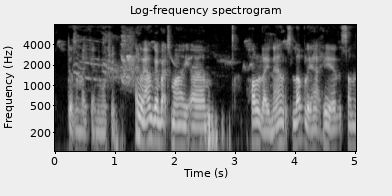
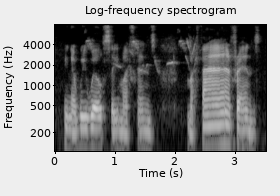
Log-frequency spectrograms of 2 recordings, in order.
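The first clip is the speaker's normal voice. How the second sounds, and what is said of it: Put-on Southern Baptist preacher accent. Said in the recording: “saying in a Southern Baptist accent.”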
